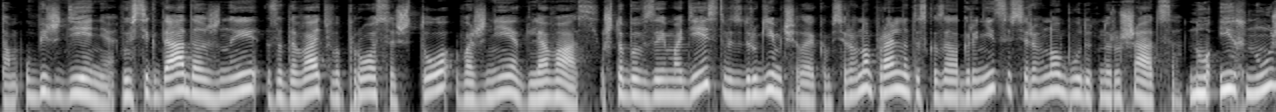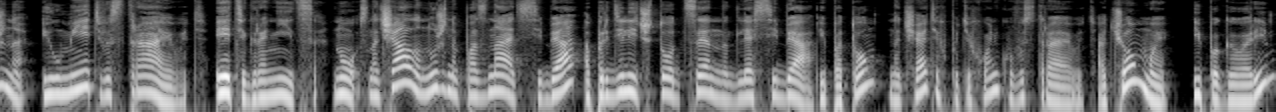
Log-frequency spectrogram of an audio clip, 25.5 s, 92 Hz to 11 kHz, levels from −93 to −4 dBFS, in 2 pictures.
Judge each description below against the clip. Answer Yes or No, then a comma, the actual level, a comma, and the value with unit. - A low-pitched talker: No, high, 190 Hz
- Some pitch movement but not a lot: Yes, average, 4.4 semitones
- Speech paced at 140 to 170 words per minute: No, average, 130 wpm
